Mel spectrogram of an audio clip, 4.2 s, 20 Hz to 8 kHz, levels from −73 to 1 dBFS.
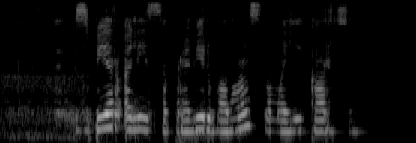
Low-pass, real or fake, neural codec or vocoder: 7.2 kHz; real; none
